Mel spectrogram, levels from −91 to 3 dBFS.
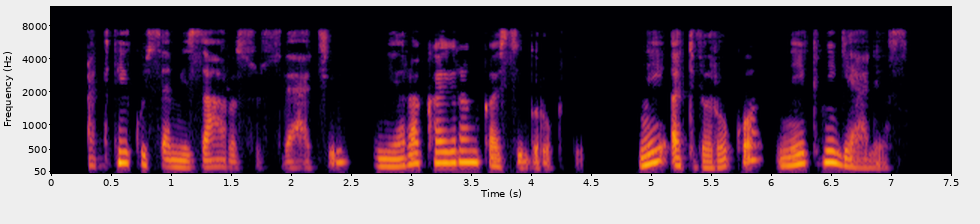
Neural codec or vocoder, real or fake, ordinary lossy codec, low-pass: none; real; AAC, 64 kbps; 7.2 kHz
